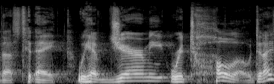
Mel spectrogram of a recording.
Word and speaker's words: Rotollo: We have Jeremy Rotollo. Did I pronounce that right?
